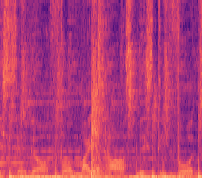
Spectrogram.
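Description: Hip hop track: a male voice rapping over a beat with deep bass notes and regular hi-hat ticks.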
